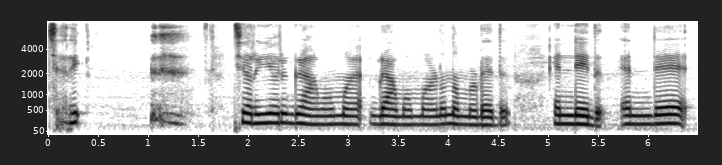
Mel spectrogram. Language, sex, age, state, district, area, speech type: Malayalam, female, 30-45, Kerala, Kasaragod, rural, spontaneous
